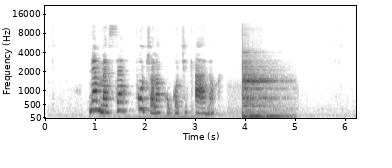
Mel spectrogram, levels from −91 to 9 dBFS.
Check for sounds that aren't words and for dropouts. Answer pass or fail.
fail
